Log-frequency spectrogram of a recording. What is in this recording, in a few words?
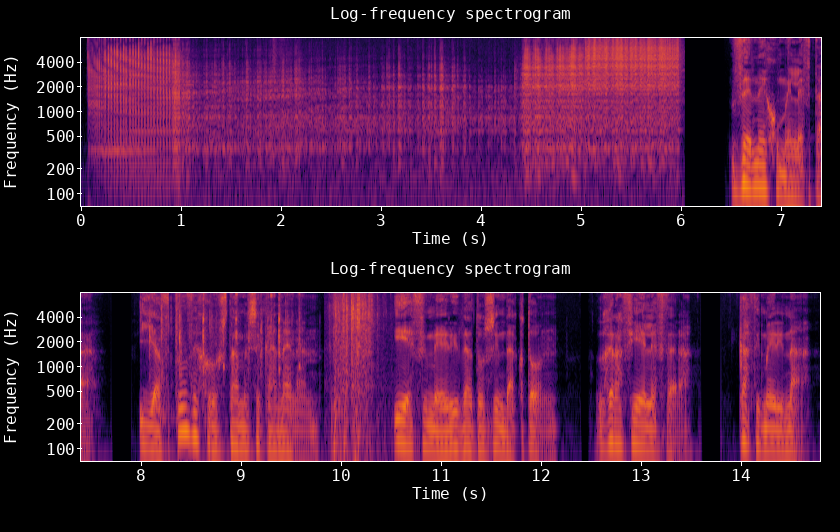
money radio; efimerida syntakton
